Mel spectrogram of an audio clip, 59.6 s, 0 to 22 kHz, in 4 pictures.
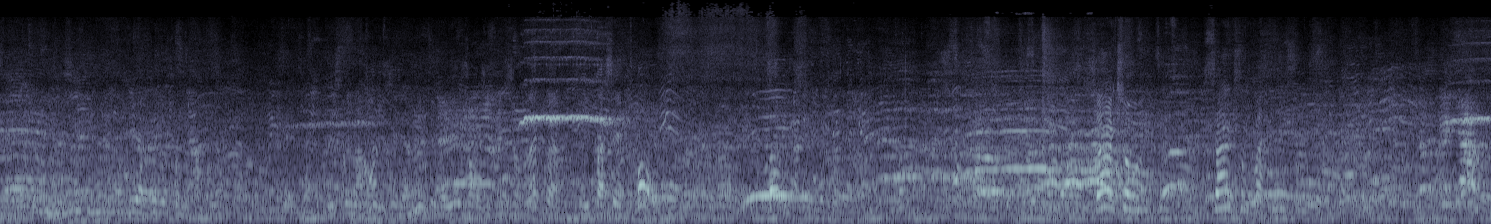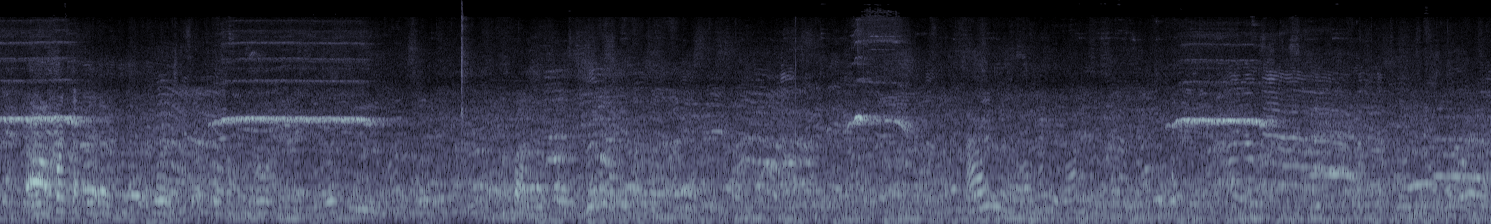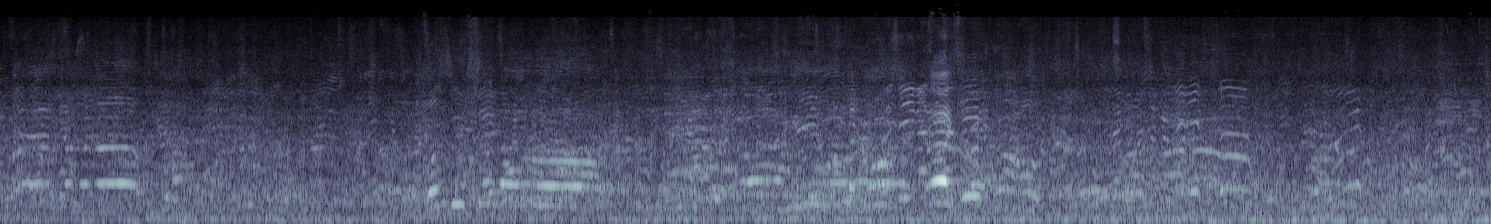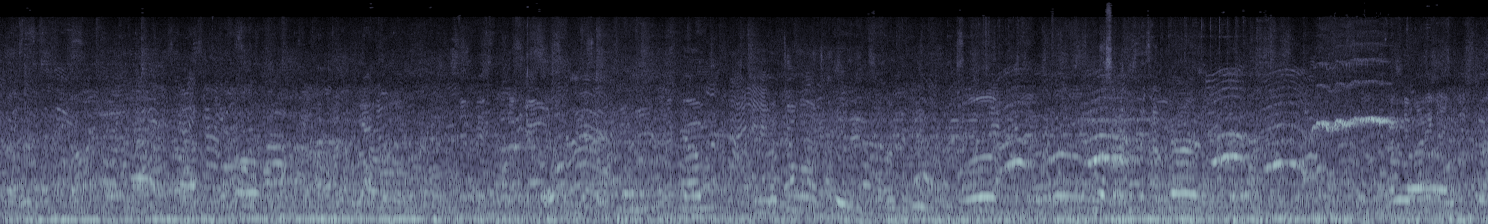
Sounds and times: happy people, shouting 0:07.4 - 0:12.0
happy people, shouting 0:36.5 - 0:40.2
happy people, shouting 0:54.3 - 0:59.6

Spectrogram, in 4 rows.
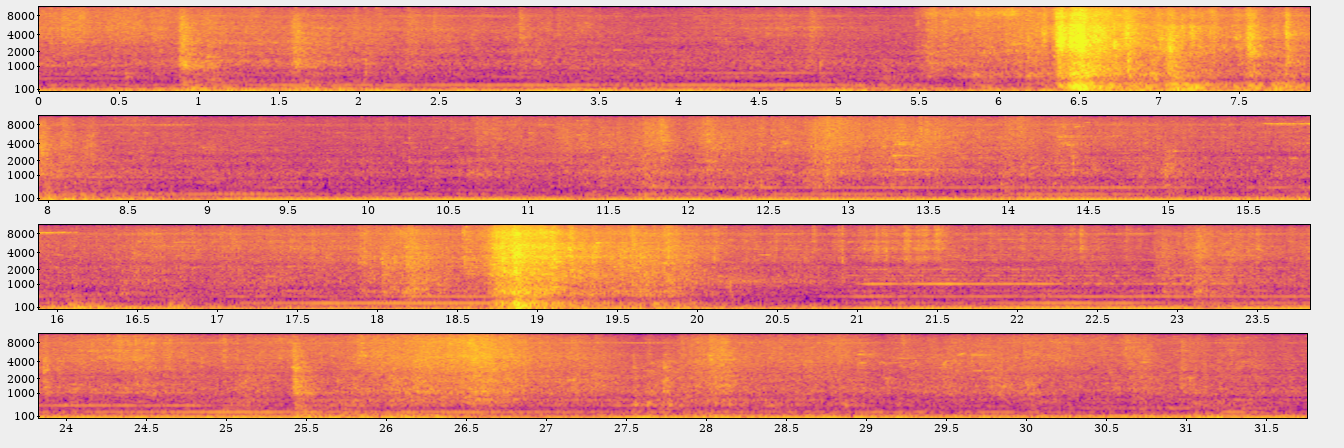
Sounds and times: big machines are moving tons of metal 0:00.0 - 0:31.7

